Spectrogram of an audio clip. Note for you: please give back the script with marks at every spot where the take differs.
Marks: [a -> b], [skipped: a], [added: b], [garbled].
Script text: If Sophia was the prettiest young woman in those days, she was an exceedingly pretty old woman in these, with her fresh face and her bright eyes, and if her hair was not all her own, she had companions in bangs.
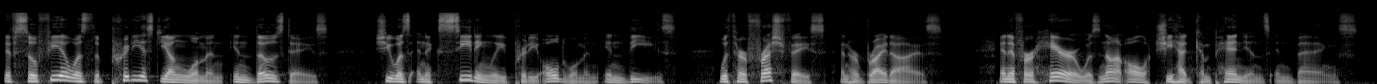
If Sophia was the prettiest young woman in those days, she was an exceedingly pretty old woman in these, with her fresh face and her bright eyes, and if her hair was not all [skipped: her own,] she had companions in bangs.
